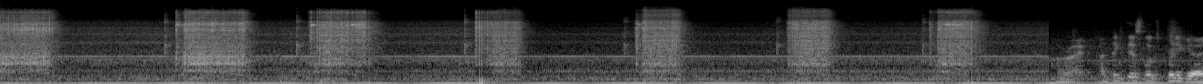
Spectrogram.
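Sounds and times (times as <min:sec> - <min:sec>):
arc welder crackling: 0:00.0 - 0:00.8, 0:01.5 - 0:05.5, 0:06.2 - 0:07.0, 0:07.6 - 0:10.5.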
